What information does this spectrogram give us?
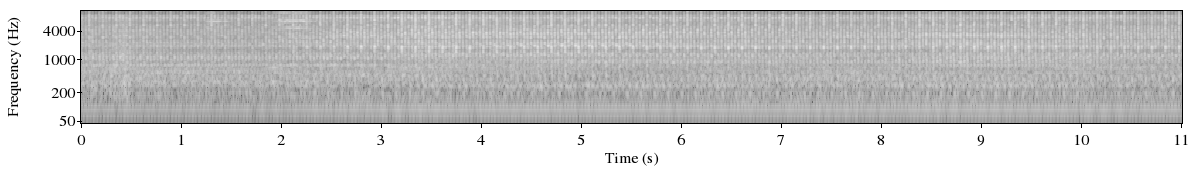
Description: In this video, I show an Audi 1.9 TDI with a clear engine ticking sound.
